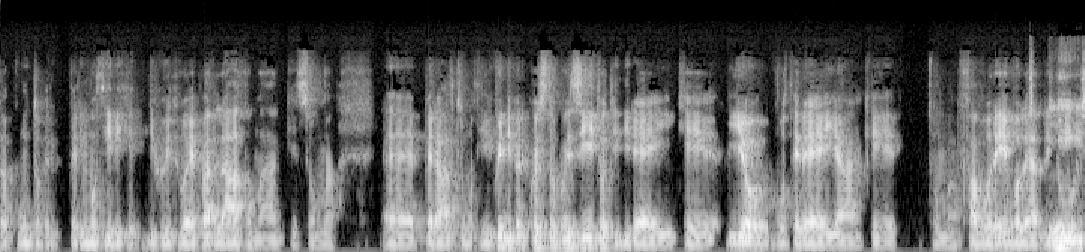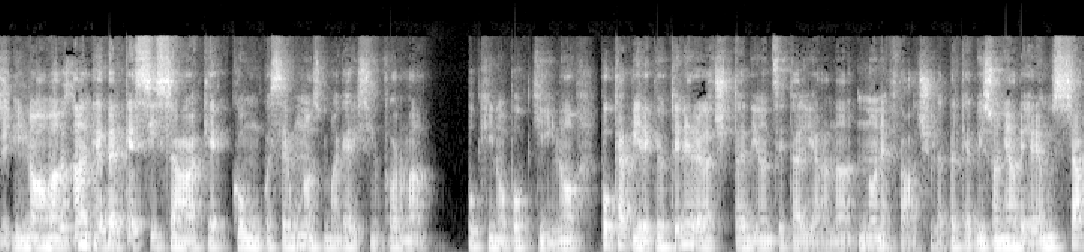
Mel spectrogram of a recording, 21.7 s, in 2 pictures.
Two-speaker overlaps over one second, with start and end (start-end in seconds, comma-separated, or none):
10.4-12.3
